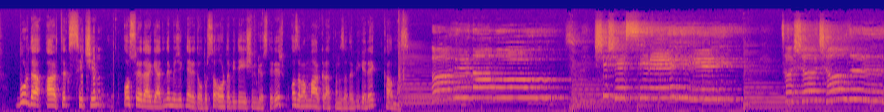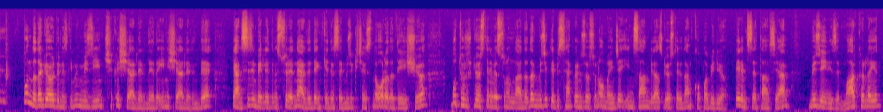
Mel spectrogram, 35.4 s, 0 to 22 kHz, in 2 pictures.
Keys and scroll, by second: 7.9 space, 17.6 space.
